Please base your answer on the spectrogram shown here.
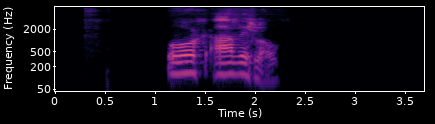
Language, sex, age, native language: Icelandic, male, 40-49, Icelandic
